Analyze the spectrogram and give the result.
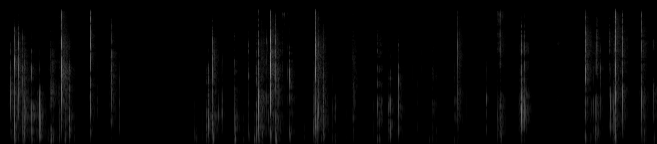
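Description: Long matte nails tap and scratch the plastic film of a full marshmallow bag that has a clear window showing the marshmallows inside. Quiet bursts of crisp, bright crinkling and crunching come in short clusters with pauses in between.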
